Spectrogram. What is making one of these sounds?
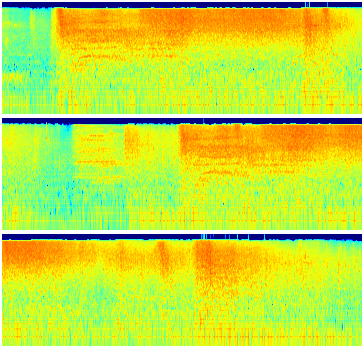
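Magic blasts burst with loud roaring whooshes.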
